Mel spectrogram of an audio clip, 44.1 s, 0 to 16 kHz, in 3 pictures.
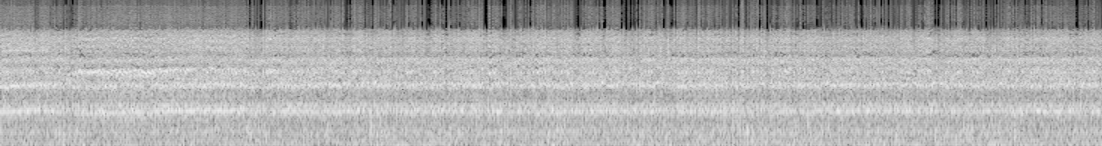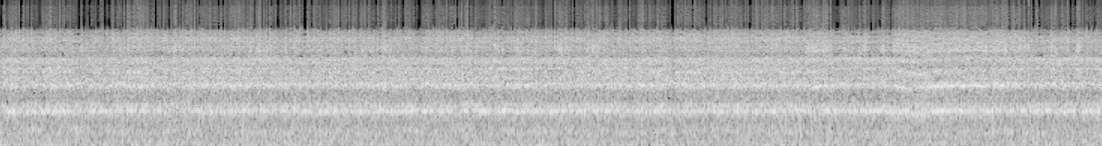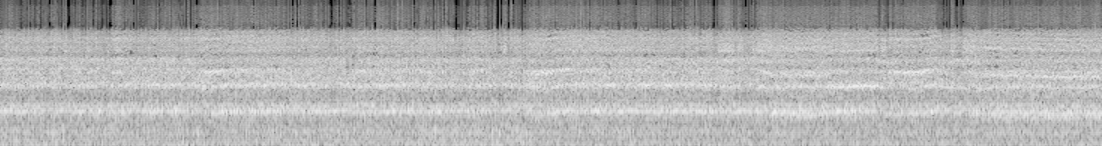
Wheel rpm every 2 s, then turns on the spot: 220, 230, 230, 230, 240, 240, 240, 230, 230, 240, 230, 230, 230, 230, 230, 230, 230, 230, 230, 230, 220, 210.
none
